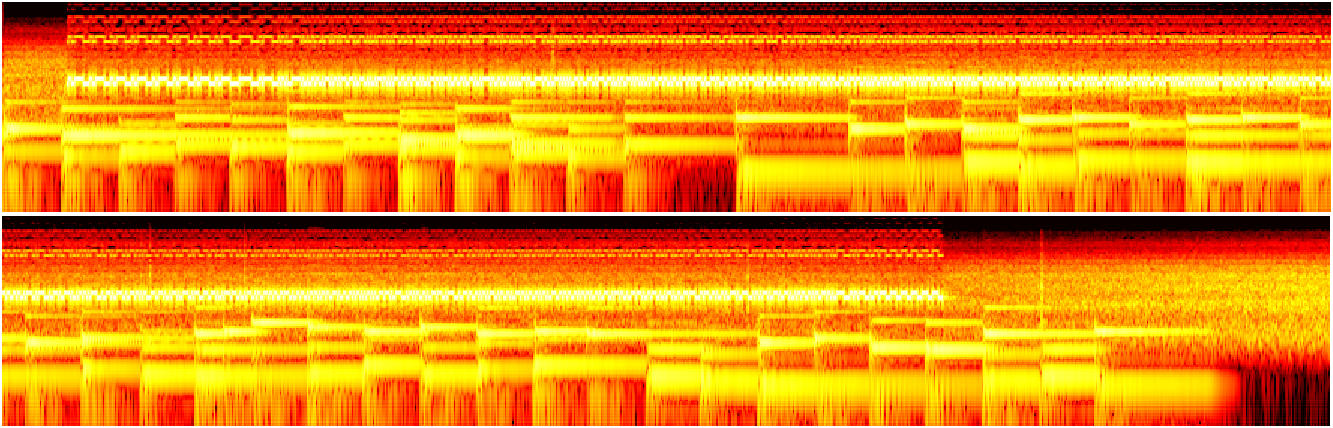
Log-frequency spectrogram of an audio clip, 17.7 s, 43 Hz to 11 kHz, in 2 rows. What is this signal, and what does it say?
NAVTEX (SITOR-B), 100 baud, 170 Hz shift, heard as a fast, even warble, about 1360 Hz centre, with static crashes. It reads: STUDENTS FROM THE TWO COUNTRIES LIVE TOGETHER AND HAVE BOTH CHINESE AND ENGLISH CLASSES.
